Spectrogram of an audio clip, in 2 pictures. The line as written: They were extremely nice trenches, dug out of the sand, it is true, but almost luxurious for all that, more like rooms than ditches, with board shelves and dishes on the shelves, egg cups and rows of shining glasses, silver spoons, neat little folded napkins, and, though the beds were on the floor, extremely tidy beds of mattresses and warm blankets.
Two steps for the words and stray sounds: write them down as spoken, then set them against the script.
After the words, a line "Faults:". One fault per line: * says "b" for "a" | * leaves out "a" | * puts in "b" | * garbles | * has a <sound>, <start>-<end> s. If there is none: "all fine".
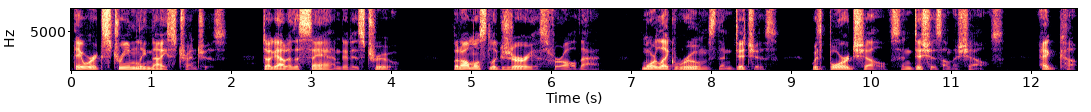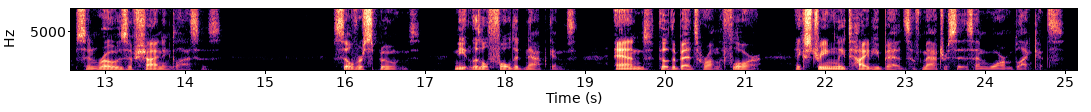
They were extremely nice trenches, dug out of the sand, it is true, but almost luxurious for all that, more like rooms than ditches, with board shelves and dishes on the shelves, egg cups and rows of shining glasses, silver spoons, neat little folded napkins, and, though the beds were on the floor, extremely tidy beds of mattresses and warm blankets.
Faults:
all fine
